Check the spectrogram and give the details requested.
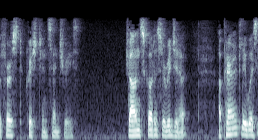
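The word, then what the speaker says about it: Erigena: It is spelled E-R-I-G-E-N-A. E-R-I-G-E-N-A. And I am pronouncing it one of the ways I read about, Origena.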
